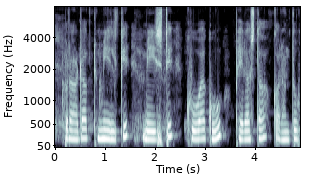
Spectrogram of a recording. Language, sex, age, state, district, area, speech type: Odia, female, 18-30, Odisha, Ganjam, urban, read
